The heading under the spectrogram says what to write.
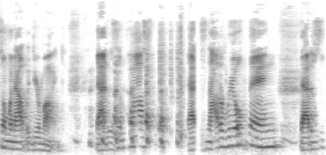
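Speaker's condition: Cleft lip and palate; facial scars from surgeries

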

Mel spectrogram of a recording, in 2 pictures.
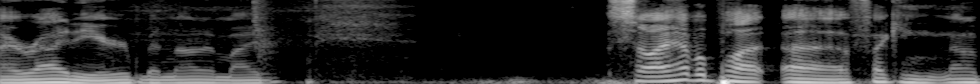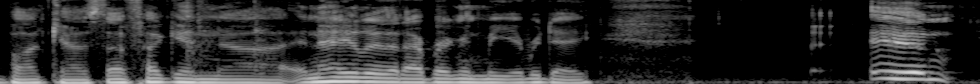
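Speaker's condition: No condition

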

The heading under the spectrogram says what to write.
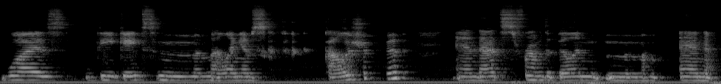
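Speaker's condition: Stuttering; moments of stuttering expected; prolonged sounds, blocks

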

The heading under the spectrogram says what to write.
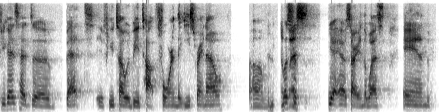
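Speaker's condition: No condition

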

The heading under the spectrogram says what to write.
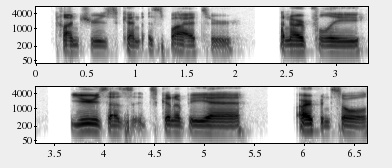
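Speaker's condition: Duchenne muscular dystrophy; genetic, progressive

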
